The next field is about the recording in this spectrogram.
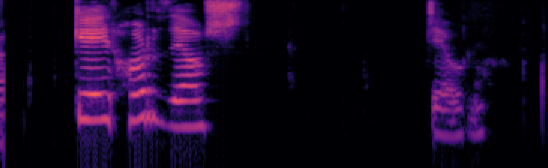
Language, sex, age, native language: Icelandic, female, 8, Icelandic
